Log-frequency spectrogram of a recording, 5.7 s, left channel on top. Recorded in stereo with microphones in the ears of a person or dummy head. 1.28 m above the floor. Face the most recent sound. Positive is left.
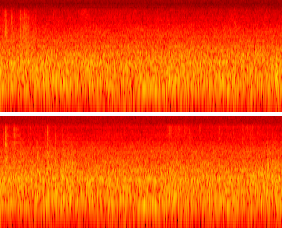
turn(degrees=-80)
